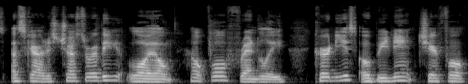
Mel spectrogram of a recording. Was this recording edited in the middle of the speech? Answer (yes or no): yes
